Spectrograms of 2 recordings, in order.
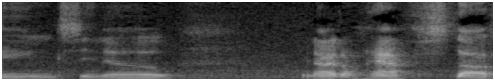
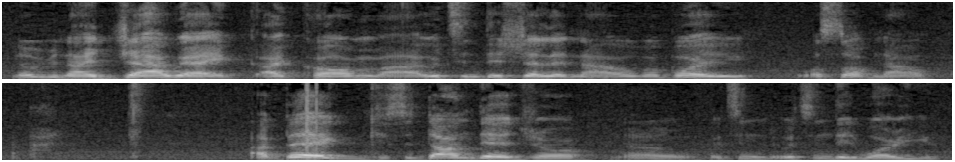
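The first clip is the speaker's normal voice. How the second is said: playful Nigerian Pidgin with a mate, a few words louder; Nigerian Pidgin banter; 3 dB louder than usual. Shown as a demonstration. Vlogger showing off his Pidgin to viewers, playful Nigerian Pidgin. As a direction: throw Pidgin at a friend, loose and joking. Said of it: "I sabi yarn Pidgin now".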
